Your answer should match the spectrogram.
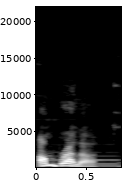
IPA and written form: ʌmˈbrɛlə (umbrella)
